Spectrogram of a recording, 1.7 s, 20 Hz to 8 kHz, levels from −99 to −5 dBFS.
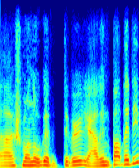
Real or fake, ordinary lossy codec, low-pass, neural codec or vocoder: fake; Opus, 32 kbps; 7.2 kHz; codec, 16 kHz in and 24 kHz out, 0.4 kbps, LongCat-Audio-Codec, four codebook decoder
